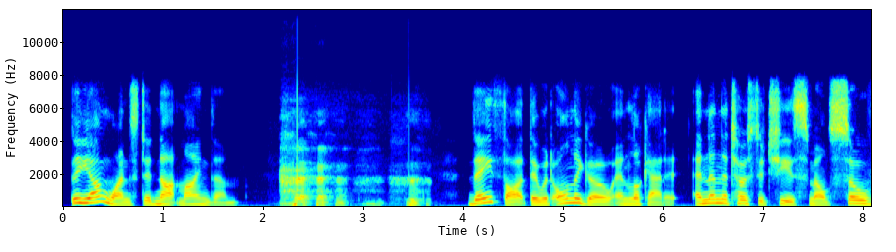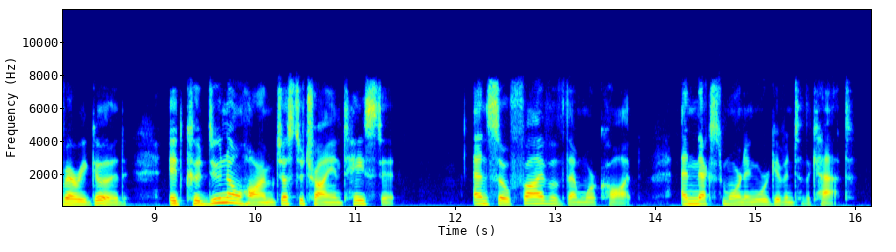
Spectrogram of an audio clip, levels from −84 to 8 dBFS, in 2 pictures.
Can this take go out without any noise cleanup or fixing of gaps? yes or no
no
